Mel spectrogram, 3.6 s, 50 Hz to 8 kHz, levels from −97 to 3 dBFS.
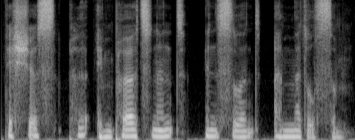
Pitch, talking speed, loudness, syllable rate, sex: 130 Hz, 85 wpm, -22 LUFS, 5.4 syllables/s, male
